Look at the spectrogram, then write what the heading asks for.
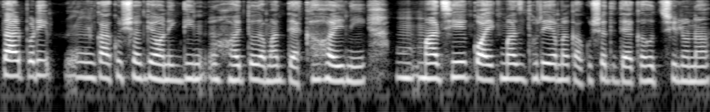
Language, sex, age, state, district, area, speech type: Bengali, female, 30-45, West Bengal, South 24 Parganas, rural, spontaneous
